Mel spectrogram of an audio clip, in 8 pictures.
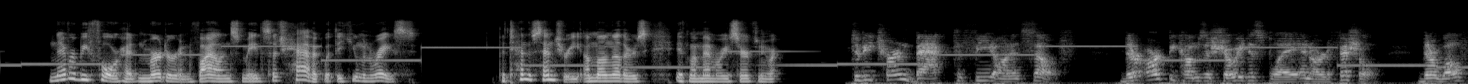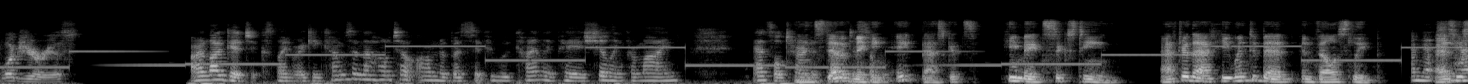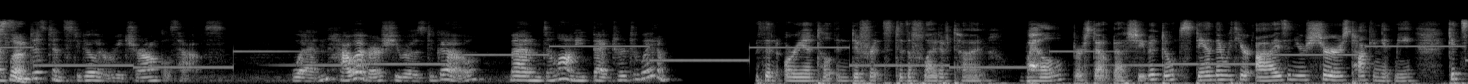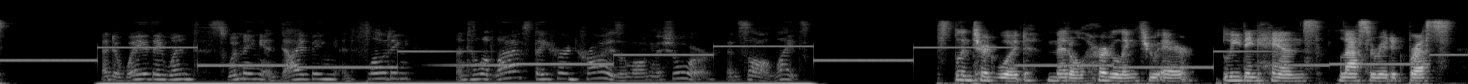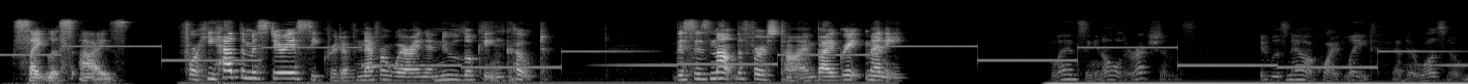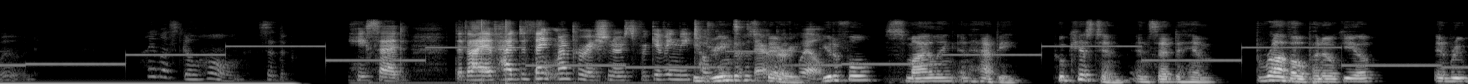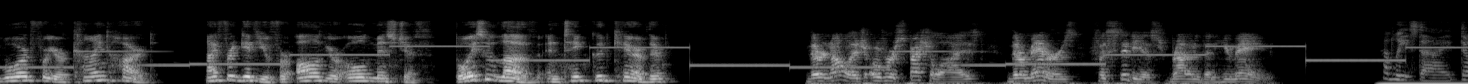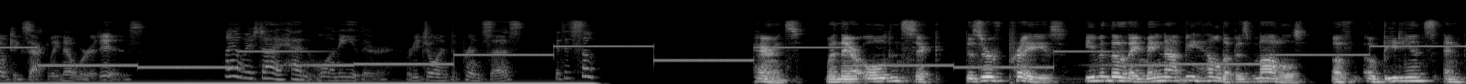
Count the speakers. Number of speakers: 9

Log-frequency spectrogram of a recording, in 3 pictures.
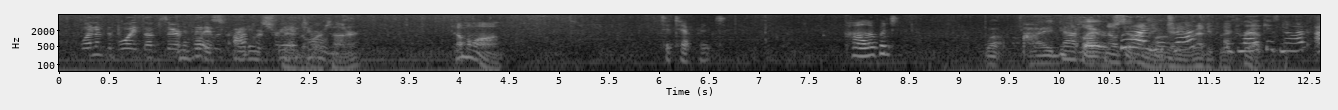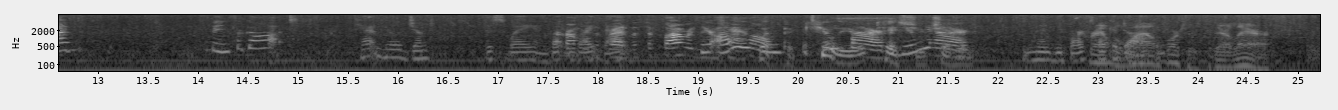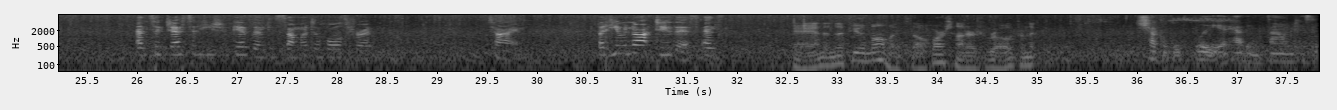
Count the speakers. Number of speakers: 5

